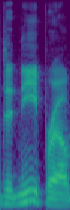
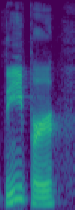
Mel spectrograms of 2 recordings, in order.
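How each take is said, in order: First: The name is pronounced as Dnipro. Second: The name is pronounced as Dnieper. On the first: This is the local form of the name. The speaker calls it right. "It's the Dnipro, much like the city of Dnipro" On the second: This is the Russian form of the name. The speaker calls it wrong. "I believe that's the Russian pronunciation"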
